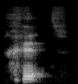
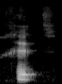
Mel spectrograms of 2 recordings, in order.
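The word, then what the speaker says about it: חית: This one makes more of a guttural sound. Chet. Chet. If you would like phonetically spell it out, you would see it spelled as like a CH or a KH, right?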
